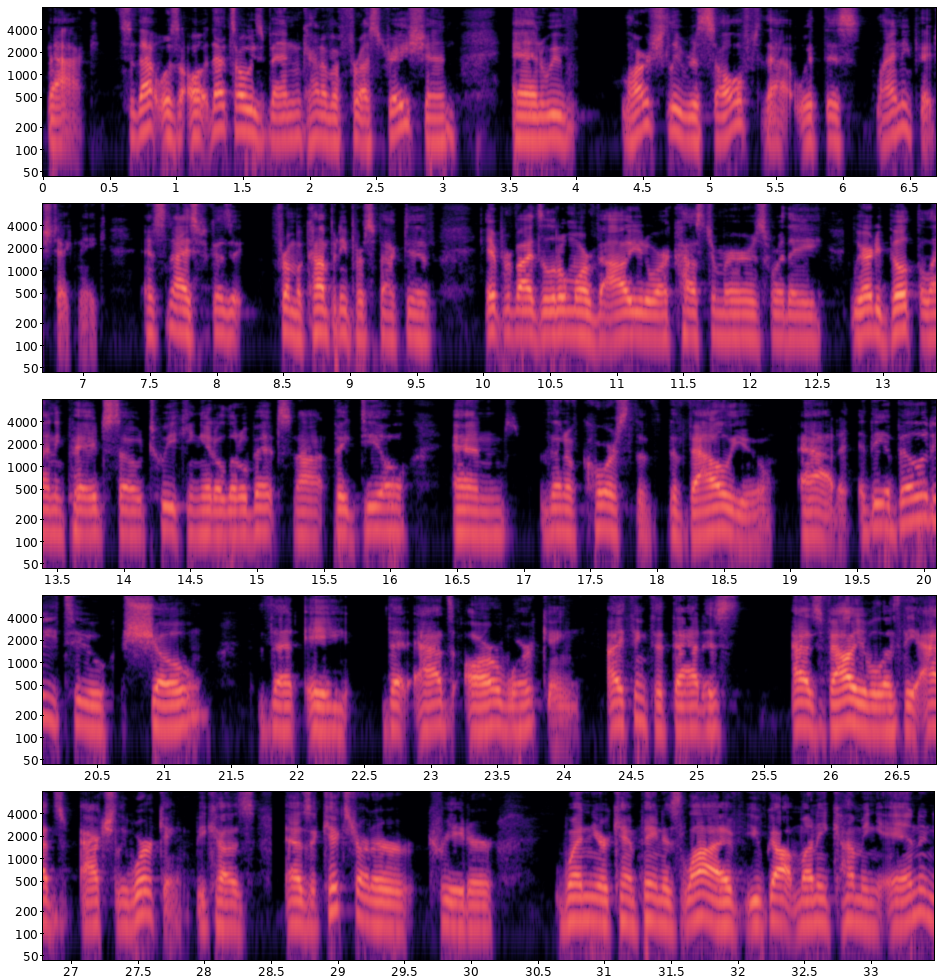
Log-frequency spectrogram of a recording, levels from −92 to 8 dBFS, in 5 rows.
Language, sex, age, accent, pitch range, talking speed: English, male, 30-49, American, 130-150 Hz, 185 wpm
